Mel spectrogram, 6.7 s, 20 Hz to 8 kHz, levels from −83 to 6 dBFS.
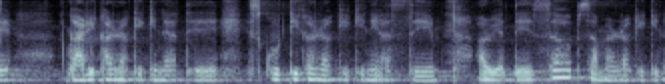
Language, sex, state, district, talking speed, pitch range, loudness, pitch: Nagamese, female, Nagaland, Dimapur, 125 wpm, 165-190 Hz, -17 LUFS, 180 Hz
